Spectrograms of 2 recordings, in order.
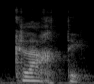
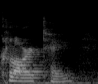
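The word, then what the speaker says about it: clarté: a tough word clarity in french it sounds like clarti not clarte clarti clara de clarte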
